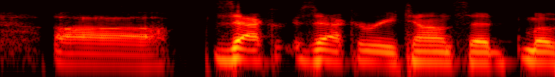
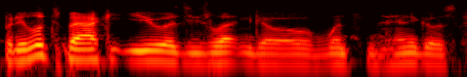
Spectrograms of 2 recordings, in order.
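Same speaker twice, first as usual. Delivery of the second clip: ordinary talk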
